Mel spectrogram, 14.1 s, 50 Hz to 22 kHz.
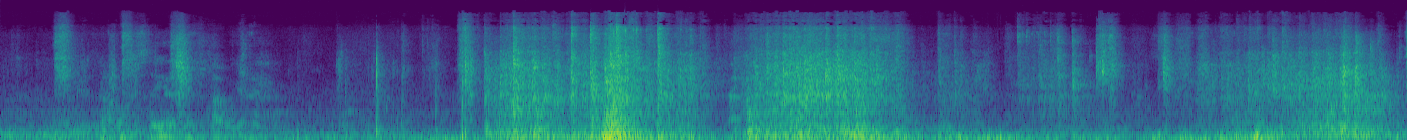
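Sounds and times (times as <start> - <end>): garage door rattling along tracks: 4.6 - 14.0.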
